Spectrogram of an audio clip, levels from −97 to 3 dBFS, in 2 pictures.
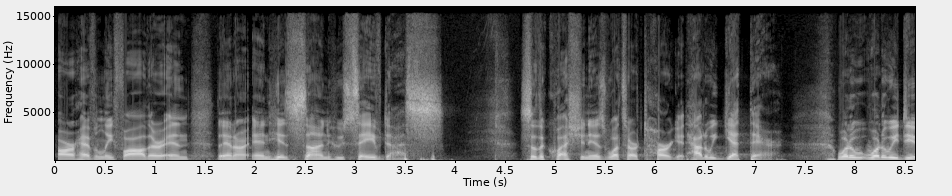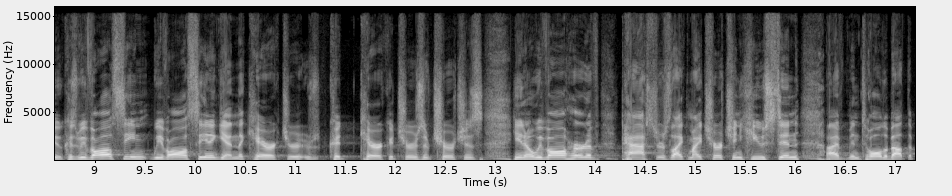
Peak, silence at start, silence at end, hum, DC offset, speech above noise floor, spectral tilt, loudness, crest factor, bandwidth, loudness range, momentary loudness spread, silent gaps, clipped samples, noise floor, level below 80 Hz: -2 dBFS; 0.05 s; 0 s; none; under 0.1%; 28 dB; -4 dB/octave; -20 LUFS; 18 dB; 16 kHz; 5 LU; 9 LU; none; under 0.1%; -48 dBFS; -50 dBFS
